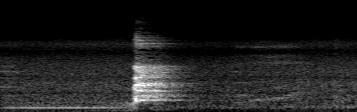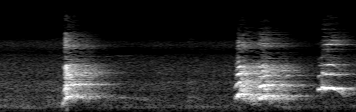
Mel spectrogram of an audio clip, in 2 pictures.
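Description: German shepherd barking: single loud barks a few seconds apart, then a quicker run of barks near the end.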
